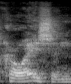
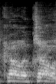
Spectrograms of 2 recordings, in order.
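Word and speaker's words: Croatoan: a tree cro croon I always thought it's Croatian but no it's pronounced croaton yeah it's cro know that that's something else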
